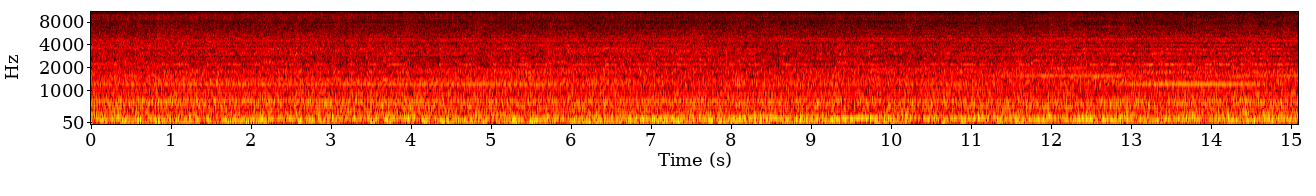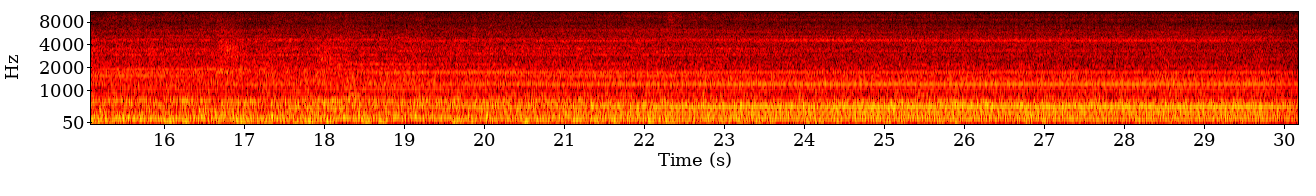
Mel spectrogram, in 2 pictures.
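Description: Mollart deep-hole drilling machine running under load: a steady mechanical hum from its pump motor and drilling spindles, made of several steady tones, with more tones joining about halfway through.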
